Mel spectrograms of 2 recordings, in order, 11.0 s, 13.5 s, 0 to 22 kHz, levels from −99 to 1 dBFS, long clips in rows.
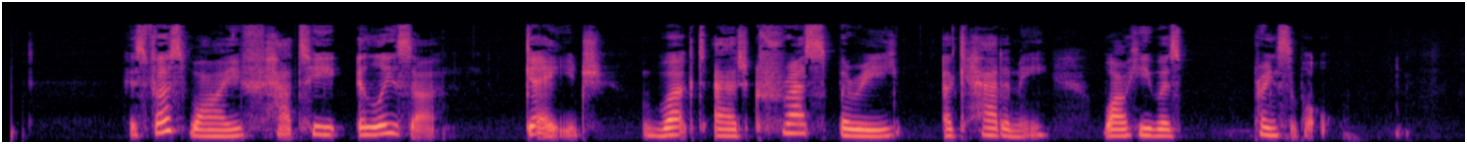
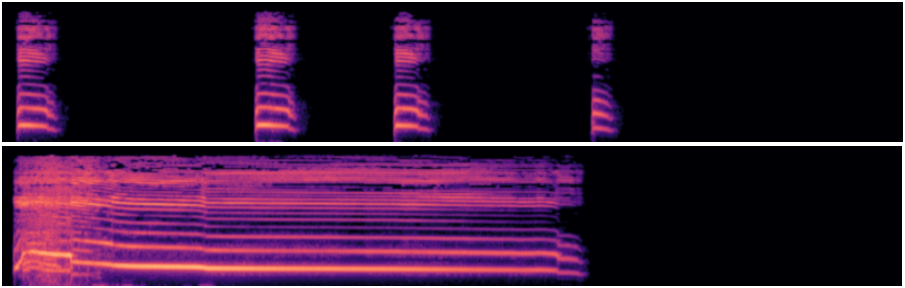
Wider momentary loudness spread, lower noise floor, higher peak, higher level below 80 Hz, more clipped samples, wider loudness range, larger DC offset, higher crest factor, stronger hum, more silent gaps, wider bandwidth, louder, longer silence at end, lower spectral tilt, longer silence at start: second, 14 LU vs 20 LU; second, -78 dBFS vs under -90 dBFS; second, -10 dBFS vs -6 dBFS; second, -78 dBFS vs -72 dBFS; neither; second, 3 LU vs 16 LU; neither; about the same, 20 dB vs 18 dB; neither; second, none vs 0.52-1.88 s, 2.32-2.92 s, 3.31-4.38 s, 4.68-6.85 s; second, 11.5 kHz vs 16.5 kHz; second, -29 LUFS vs -19 LUFS; second, 0.5 s vs 2.4 s; first, -4 dB/octave vs 2.5 dB/octave; first, 0.95 s vs 0.1 s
